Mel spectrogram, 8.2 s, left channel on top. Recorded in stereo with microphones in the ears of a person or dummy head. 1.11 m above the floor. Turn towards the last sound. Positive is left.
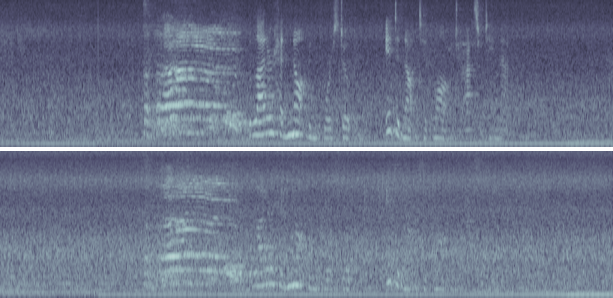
turn(degrees=35)  # may be behind; listen again after turning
